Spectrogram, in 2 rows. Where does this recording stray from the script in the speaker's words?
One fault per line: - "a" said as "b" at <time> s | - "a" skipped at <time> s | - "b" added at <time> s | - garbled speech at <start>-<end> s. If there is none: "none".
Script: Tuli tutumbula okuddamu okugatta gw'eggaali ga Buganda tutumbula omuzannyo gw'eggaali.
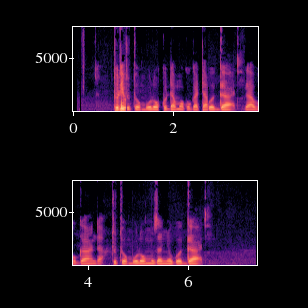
none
